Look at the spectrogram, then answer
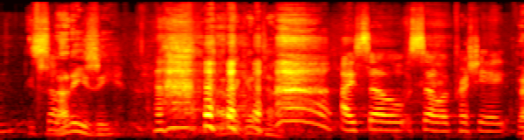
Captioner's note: laughter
